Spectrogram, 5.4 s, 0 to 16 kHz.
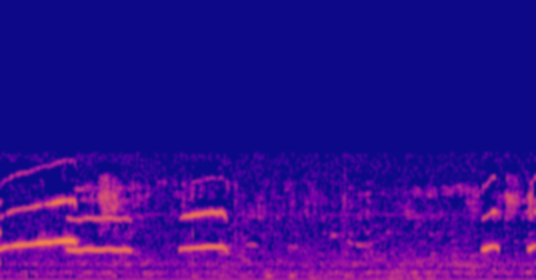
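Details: Peregrine falcon male tending the females at the nest, 19:40, 23-05-21: two or three long whistled notes at the start, a quiet stretch of faint hiss, then short whistles returning.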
